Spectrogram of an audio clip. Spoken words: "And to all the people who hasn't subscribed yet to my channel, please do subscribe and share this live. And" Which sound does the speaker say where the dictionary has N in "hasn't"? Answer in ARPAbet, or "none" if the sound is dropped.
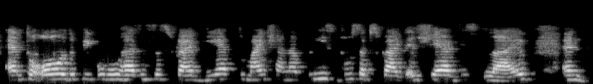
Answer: N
